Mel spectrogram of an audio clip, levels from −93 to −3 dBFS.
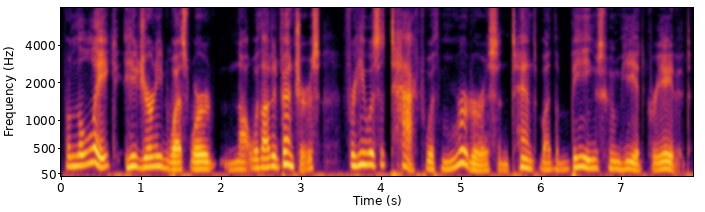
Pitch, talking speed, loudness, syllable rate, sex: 150 Hz, 175 wpm, -17 LUFS, 4.8 syllables/s, male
